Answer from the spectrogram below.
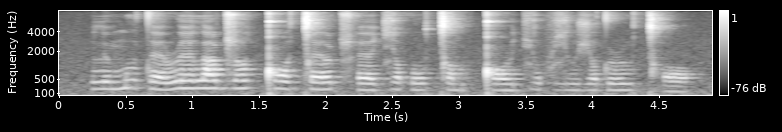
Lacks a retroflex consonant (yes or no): no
